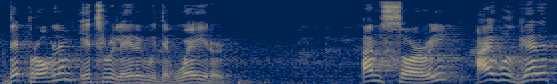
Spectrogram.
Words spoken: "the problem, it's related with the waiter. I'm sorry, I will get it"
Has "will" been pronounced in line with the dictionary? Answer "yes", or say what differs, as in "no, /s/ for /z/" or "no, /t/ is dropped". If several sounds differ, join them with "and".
yes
